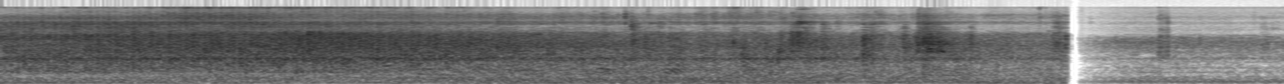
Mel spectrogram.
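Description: A large truck passing close by, its engine and tyres loud and steady, until the sound cuts off suddenly near the end.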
